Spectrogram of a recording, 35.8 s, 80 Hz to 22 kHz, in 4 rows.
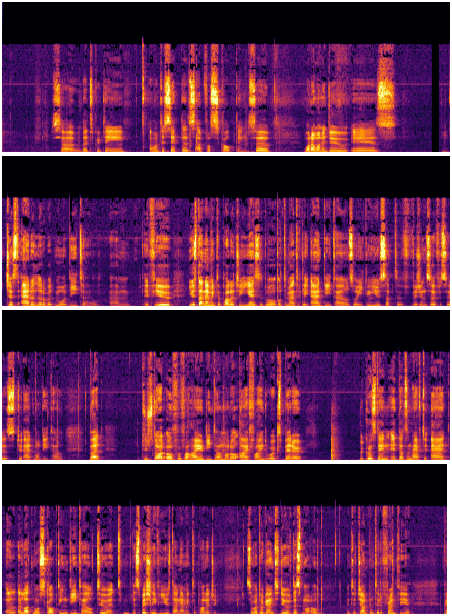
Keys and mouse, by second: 2.3-2.7 middle drag, 3.8 Tab, 4.8 a, 19.7 middle click, 21.7-30.9 middle drag, 31.7 middle click, 33.2 KP_1.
